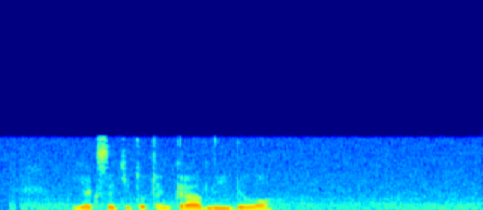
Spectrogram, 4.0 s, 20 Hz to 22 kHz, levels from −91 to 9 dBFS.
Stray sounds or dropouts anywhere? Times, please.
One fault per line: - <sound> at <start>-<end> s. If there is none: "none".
none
